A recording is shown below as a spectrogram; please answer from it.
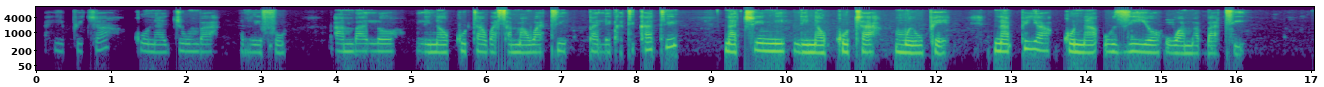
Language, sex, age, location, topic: Swahili, female, 25-35, Nairobi, finance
